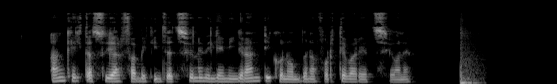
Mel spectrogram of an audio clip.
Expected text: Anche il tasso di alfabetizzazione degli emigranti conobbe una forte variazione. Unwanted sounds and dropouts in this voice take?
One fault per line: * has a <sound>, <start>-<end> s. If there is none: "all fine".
* has a thud, 4.6-4.9 s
